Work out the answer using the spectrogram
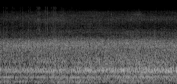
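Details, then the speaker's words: Motorcycle four-stroke engine at low idle on Audilube 20W50 4T oil: busy, rattly top-end valvetrain chatter, louder than with Meditran SX Bio at 1,950 km; pulls well and feels light, oil's additives suspected unsuited to low RPM. "Asak-asaknya jauh lebih besar daripada Mediterranean Essex Bio campur Styling yang sudah 1950 km. Tapi ini dari tarikan terasa enak ya, rasa cukup ringan. Cuma suaranya mesin tok asak-asak."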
